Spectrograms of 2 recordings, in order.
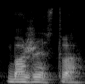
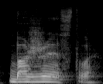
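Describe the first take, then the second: No difference in how they are said.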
